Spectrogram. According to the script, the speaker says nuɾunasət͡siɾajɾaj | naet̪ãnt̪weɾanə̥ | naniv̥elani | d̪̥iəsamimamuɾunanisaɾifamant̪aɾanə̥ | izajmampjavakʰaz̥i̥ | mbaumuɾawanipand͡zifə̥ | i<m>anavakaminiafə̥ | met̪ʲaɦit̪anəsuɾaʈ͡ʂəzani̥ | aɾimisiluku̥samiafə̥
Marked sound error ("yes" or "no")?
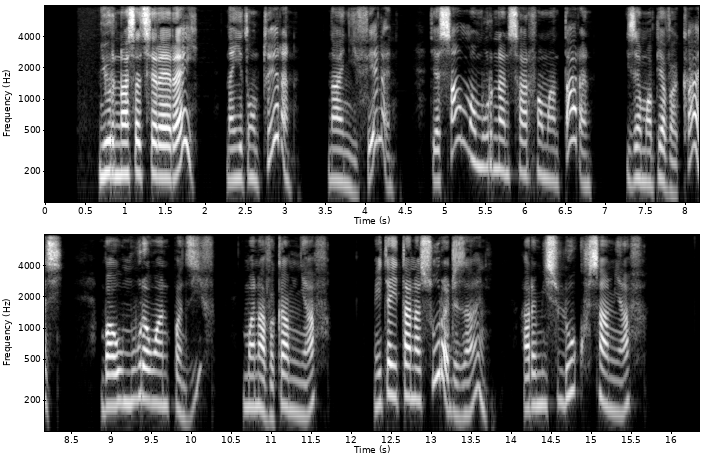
no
